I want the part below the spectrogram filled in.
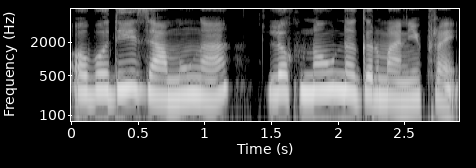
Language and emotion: Bodo, neutral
